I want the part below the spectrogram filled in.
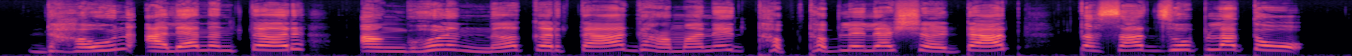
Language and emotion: Marathi, disgusted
